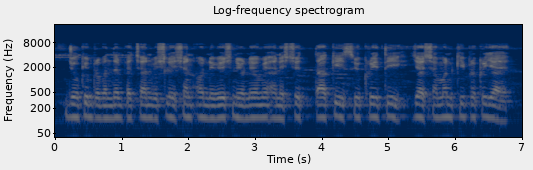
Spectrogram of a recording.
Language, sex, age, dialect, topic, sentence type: Hindi, male, 18-24, Awadhi Bundeli, banking, statement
